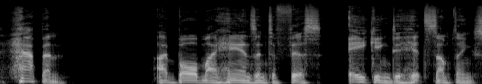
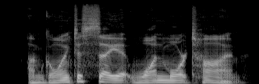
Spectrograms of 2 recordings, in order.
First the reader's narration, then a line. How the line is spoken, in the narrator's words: said through clenched teeth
